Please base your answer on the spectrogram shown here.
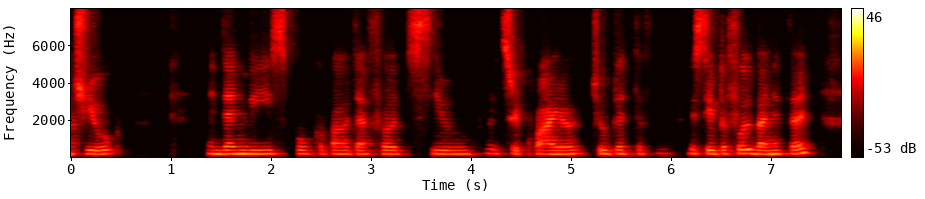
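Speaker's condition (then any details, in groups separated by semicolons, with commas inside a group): No condition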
